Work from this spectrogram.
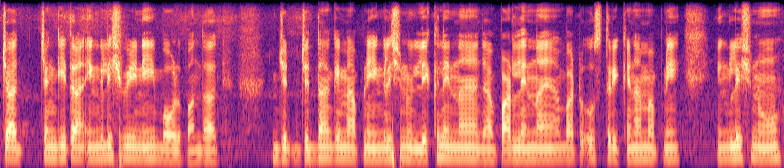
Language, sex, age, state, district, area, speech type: Punjabi, male, 18-30, Punjab, Amritsar, urban, spontaneous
